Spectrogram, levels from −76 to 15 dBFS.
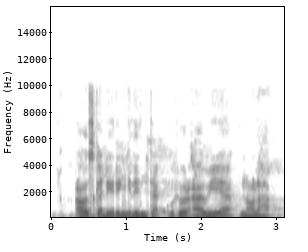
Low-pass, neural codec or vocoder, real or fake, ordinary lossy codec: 9.9 kHz; vocoder, 22.05 kHz, 80 mel bands, Vocos; fake; none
